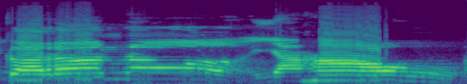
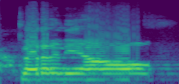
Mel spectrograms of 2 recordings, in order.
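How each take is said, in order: First: करण यहाँ आओ with यहाँ dragged out slow and low; mock calling a name with the ending drawn out; stretched call. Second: Said in the usual way. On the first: Shown as a demonstration. Teacher mocking a wrong way to call Karan. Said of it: "ऐसे बोलते हो क्या?". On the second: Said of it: "ऐसे ही बोलोगे ना".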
